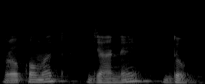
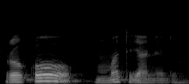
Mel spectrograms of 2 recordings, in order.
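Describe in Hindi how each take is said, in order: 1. दूसरे शब्द के बाद विराम है। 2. पहले शब्द के बाद विराम है। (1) "तीसरे वाक्य में रोको मत के बाद अल्प विराम" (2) "दूसरे वाक्य में रोको के बाद अल्प विराम"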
